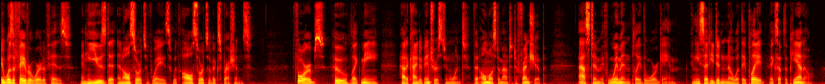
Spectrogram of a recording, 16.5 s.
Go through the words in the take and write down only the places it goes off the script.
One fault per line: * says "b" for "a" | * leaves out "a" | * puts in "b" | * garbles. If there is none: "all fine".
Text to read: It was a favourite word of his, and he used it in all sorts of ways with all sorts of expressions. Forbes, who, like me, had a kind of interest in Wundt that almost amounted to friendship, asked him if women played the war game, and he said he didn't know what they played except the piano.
all fine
